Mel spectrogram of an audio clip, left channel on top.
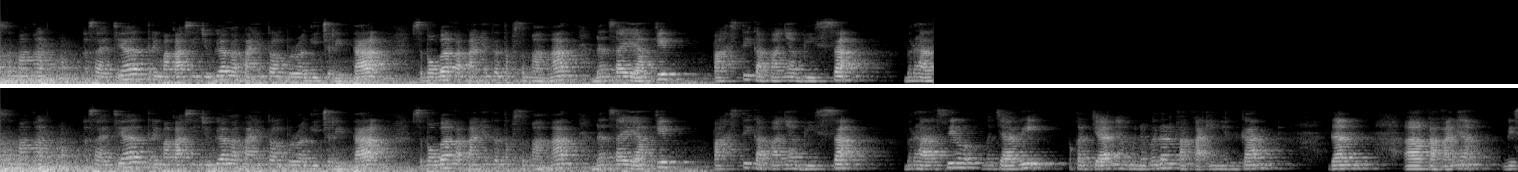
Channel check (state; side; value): drops out; left; at 9.3 s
